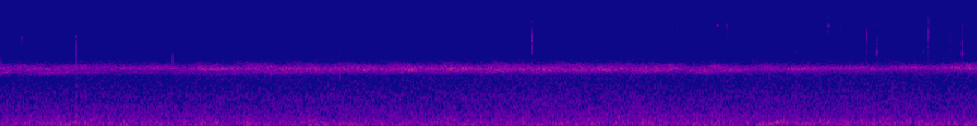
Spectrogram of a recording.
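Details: Bell cricket singing beside a crackling campfire: a steady, unbroken high ringing tone holds throughout, while sharp pops and snaps from the burning wood scatter over it and a low rumble of fire fills the background.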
